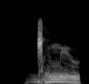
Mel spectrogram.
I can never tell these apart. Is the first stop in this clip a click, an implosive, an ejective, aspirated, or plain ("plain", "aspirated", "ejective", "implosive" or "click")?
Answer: click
